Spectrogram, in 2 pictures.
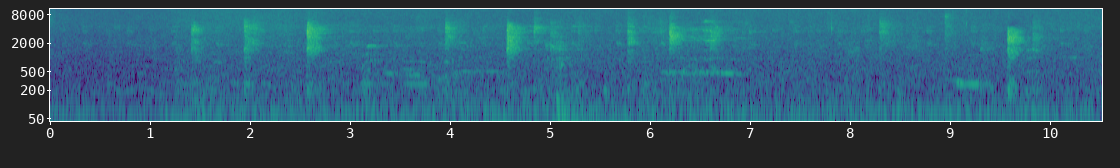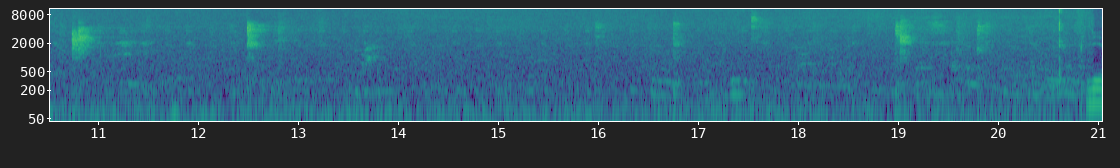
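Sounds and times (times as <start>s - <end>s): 
faint murmur of voices: 0.0s - 21.0s
fire crackling with sharp pops and snaps: 0.1s - 21.0s.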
